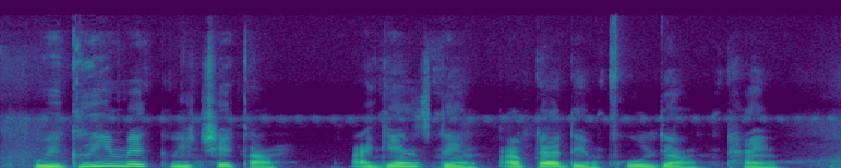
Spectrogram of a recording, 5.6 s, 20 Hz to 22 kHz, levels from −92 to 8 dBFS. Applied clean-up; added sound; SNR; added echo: none; none; none; none.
